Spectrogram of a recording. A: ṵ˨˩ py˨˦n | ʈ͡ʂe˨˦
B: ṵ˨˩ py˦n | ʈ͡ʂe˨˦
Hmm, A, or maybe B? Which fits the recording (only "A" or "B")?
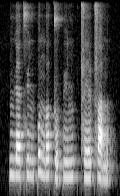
B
